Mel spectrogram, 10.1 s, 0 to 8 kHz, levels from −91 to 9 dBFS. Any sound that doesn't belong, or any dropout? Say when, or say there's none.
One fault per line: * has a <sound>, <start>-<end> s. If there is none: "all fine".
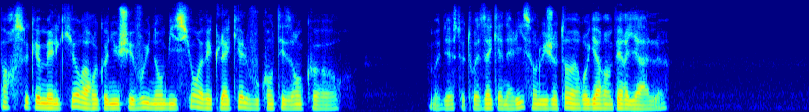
all fine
